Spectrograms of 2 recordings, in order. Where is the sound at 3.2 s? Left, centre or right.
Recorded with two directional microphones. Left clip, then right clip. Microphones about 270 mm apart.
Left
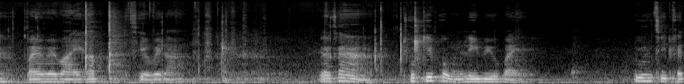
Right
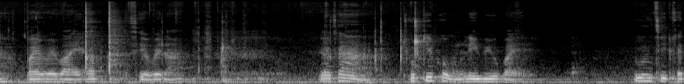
Centre.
